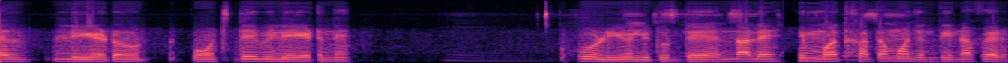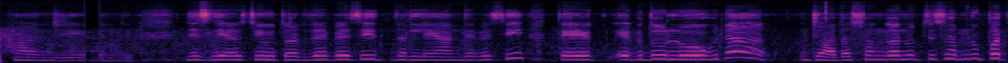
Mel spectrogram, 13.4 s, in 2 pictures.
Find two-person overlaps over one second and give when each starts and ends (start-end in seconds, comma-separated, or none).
4.1-6.1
